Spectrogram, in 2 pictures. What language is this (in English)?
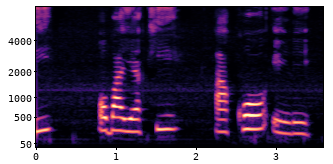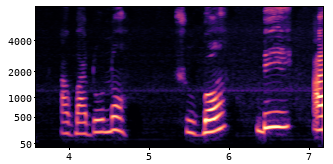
Yoruba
